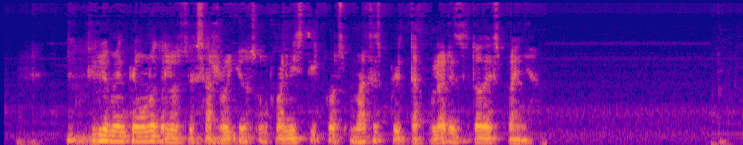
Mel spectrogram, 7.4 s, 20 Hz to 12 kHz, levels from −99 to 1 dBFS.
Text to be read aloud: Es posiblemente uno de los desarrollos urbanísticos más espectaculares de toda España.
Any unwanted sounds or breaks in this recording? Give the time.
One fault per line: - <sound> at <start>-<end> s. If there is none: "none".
none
